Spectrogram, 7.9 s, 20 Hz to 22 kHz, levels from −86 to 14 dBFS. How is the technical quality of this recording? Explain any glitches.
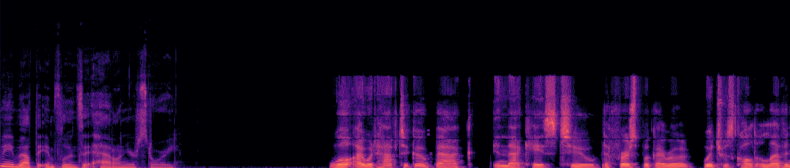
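The technical quality is marred by one brief glitch: a short chirp-like blip in the speech, from 4.28 to 4.31 s, right after "would have to go". It's quiet, peaking at about -35 dBFS. It's a corrupt frame decoded. Bits inside a compressed frame were damaged, yet the decoder played it anyway, misreading gains and codes. For roughly a couple of frames, energy lands at wrong frequencies, producing that fleeting squeak.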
